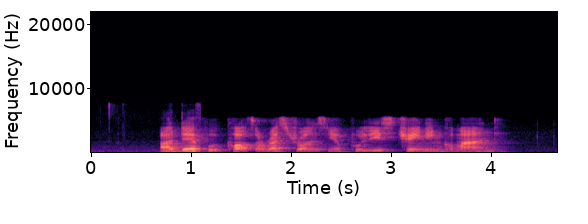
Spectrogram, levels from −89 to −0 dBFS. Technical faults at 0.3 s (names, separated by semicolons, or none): overlap-add ripple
